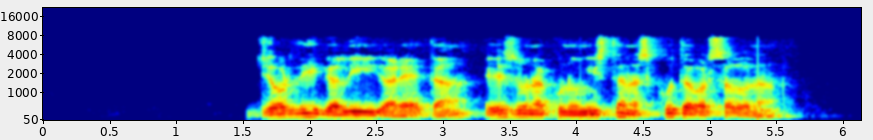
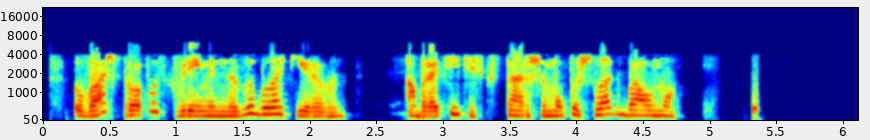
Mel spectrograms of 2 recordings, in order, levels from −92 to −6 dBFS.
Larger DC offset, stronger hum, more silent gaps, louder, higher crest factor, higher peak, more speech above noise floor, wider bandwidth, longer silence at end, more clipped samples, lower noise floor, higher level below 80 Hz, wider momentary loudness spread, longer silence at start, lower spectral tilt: neither; neither; neither; about the same, -17 LUFS vs -16 LUFS; about the same, 18 dB vs 16 dB; about the same, -2 dBFS vs -2 dBFS; about the same, 72 dB vs 74 dB; first, 7.8 kHz vs 6.4 kHz; second, 0.6 s vs 0.75 s; neither; about the same, -89 dBFS vs -89 dBFS; about the same, -56 dBFS vs -52 dBFS; second, 9 LU vs 14 LU; first, 1.65 s vs 0.05 s; first, -6.5 dB/octave vs -4 dB/octave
